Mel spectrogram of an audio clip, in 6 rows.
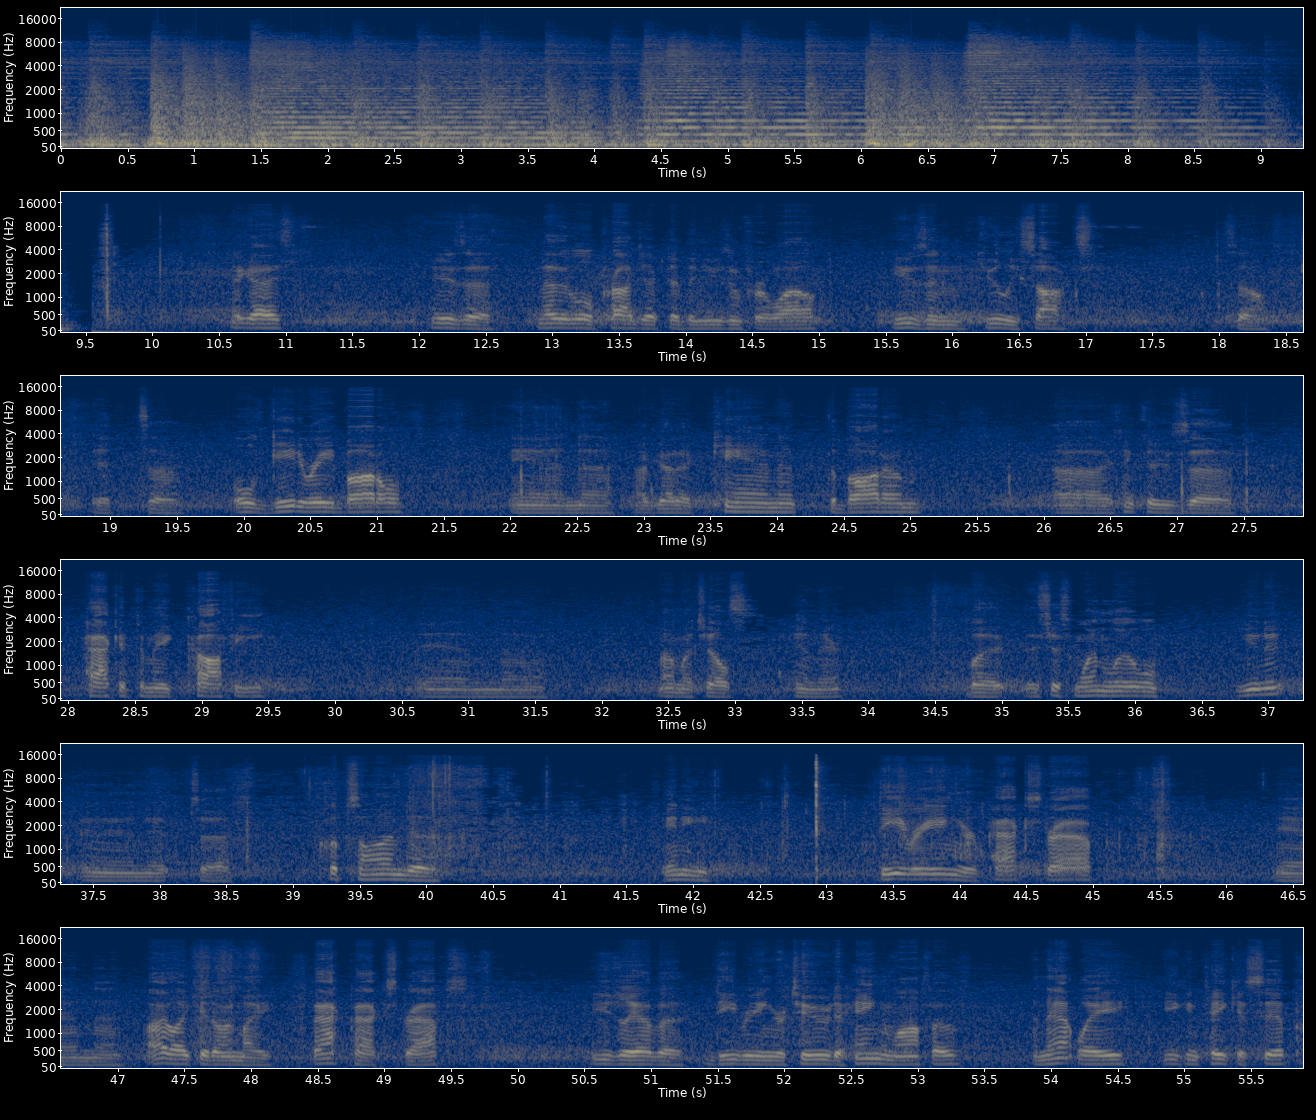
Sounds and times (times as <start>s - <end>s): Speech: 10.6s - 11.1s, 12.1s - 15.0s, 15.6s - 17.1s, 18.1s - 21.2s, 22.0s - 25.1s, 26.1s - 27.4s, 28.1s - 29.5s, 30.6s - 31.6s, 32.4s - 33.8s, 34.8s - 36.2s, 36.8s - 38.6s, 39.2s - 40.2s, 41.8s - 42.2s, 43.4s - 45.0s, 46.4s - 49.7s, 50.6s - 55.8s.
